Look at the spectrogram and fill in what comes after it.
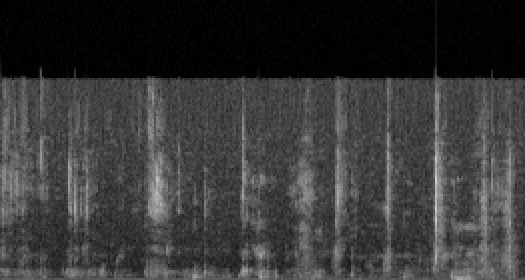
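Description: Close-miked chewing and biting of greasy fried food, a run of irregular wet mouth clicks and smacks. A brief low vocal hum comes about four and a half seconds in.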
